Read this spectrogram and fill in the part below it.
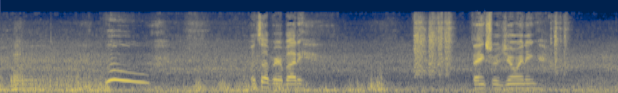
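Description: A man talks outdoors nearby.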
